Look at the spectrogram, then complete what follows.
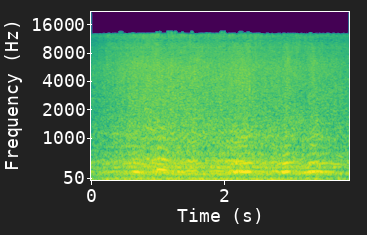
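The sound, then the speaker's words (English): A dense, steady drone of many honeybees buzzing around Territory Bees beehives on a farm at Middle Point, fairly loud, with wavering pitches overlapping continuously and no voices. “we've got some pumping beehives here, and they're located on a farm here at Middle Point”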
